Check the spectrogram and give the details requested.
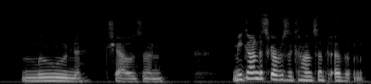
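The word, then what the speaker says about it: Munchausen: I've always been saying Munchowin, but Google says it's pronounced Moonchowzin.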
